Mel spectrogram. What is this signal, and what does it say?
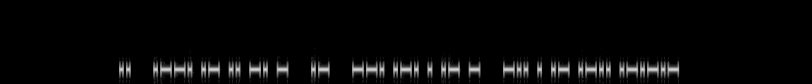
Morse code, heard as a keyed tone, about 34 wpm, 700 Hz. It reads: I PAINT A GREAT DEAL.
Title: Sentences from Top 1000 Words - Review Part 6 - 35wpm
